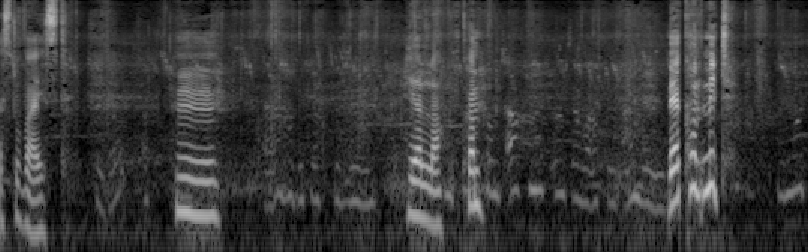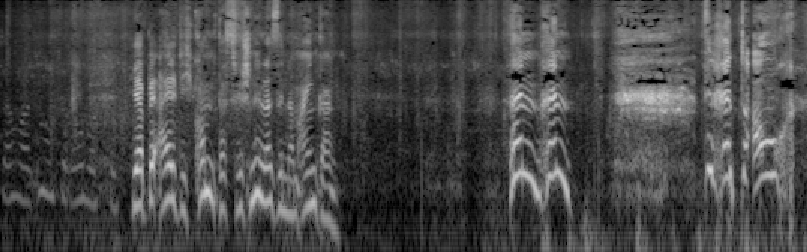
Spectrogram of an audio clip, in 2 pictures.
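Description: A young girl talks and sings nearby.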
